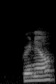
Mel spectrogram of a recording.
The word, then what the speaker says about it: Grinnell: And then how'd you end up at, am I saying that right? Grinnell College? – Grinnell College in Iowa.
